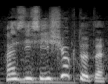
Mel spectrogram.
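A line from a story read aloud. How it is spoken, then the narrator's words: Giggling. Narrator (Russian): хихикнула Магдалена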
